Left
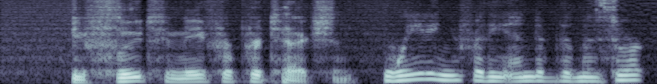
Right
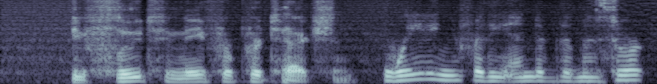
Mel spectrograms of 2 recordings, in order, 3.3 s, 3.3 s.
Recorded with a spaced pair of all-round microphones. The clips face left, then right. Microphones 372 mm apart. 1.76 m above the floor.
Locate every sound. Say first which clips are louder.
0.4 s a man speaking: left 4 dB; 25° left (ahead or behind)
1.9 s a woman speaking: left 4 dB; 40° left (ahead or behind)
